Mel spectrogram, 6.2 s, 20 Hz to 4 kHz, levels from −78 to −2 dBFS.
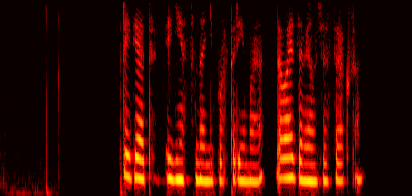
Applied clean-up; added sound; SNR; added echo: none; none; none; none.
